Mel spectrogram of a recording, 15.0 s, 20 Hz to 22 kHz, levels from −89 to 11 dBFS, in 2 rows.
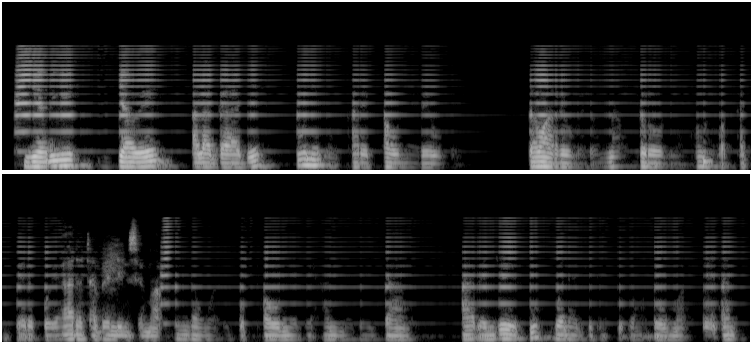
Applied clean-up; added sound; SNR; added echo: neural mask model RNNoise.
